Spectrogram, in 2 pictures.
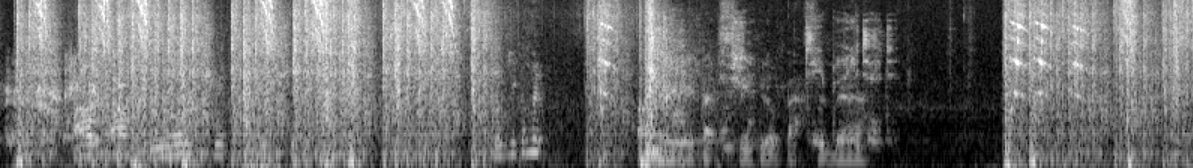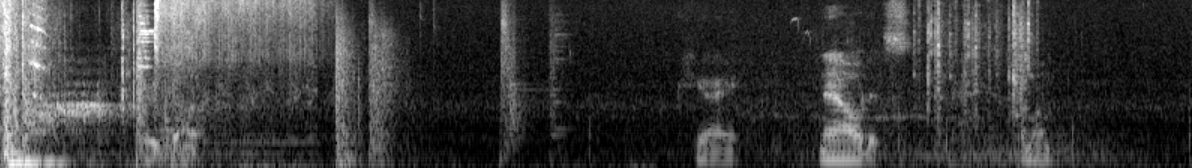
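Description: A crossbow fires with a sharp twang.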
